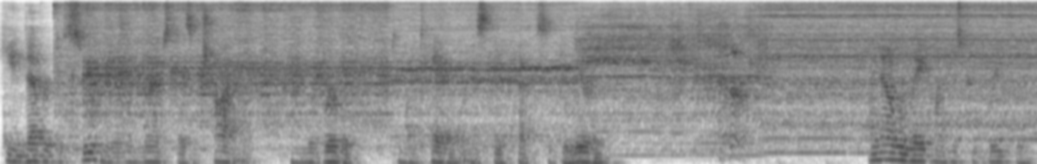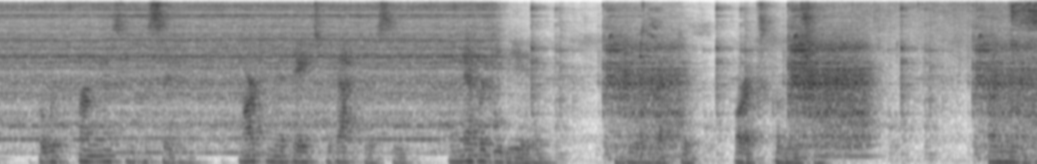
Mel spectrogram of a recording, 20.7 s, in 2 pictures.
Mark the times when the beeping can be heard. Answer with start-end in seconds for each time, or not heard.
not heard.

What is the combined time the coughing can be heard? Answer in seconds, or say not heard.
2 s.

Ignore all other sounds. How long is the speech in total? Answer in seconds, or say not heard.
16 s.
